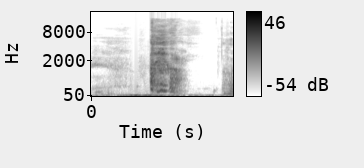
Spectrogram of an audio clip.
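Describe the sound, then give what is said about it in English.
A single harsh, explosive cough bursts out, loud and broad, framed by brief murmured voice sounds before and after. “Yeah, you need a cough on that.”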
